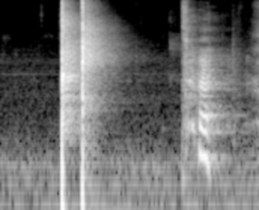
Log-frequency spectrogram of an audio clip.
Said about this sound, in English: And then we high five. And then we high five, just like this.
